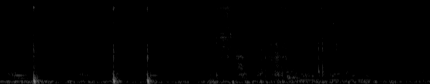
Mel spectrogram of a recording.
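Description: Stylus tip tapping on a tablet's glass screen: three sharp taps within the first second and a half, followed by a faint rustle.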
